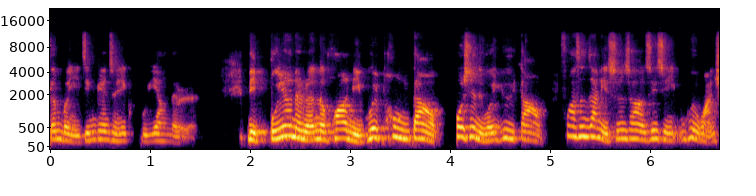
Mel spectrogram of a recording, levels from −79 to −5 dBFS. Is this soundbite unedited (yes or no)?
no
